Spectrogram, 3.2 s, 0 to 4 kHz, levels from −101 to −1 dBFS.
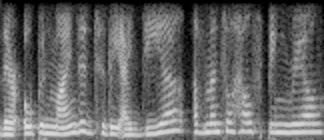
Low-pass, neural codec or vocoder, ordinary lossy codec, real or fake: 3.6 kHz; none; Opus, 16 kbps; real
